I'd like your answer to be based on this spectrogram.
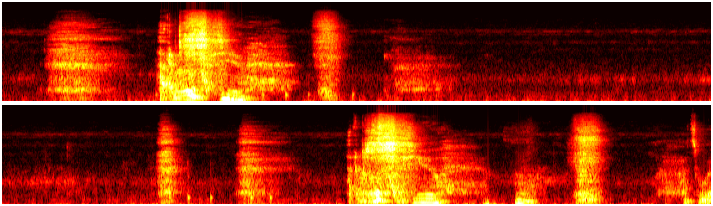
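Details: Person with a current cold deliberately induces sneezing: two loud, explosive sneezes, each preceded by catching breaths, with quieter breathing and sniffing between.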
